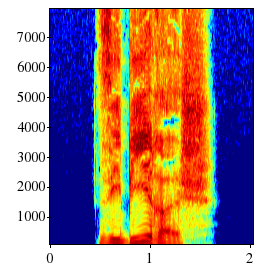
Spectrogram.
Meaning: Siberian
- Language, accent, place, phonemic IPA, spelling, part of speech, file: German, Germany, Berlin, /ziˈbiːʁɪʃ/, sibirisch, adjective, De-sibirisch.ogg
